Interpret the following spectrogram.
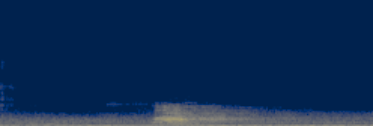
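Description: A dog makes a short, high vocal sound about a second in, over a faint low rumble.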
